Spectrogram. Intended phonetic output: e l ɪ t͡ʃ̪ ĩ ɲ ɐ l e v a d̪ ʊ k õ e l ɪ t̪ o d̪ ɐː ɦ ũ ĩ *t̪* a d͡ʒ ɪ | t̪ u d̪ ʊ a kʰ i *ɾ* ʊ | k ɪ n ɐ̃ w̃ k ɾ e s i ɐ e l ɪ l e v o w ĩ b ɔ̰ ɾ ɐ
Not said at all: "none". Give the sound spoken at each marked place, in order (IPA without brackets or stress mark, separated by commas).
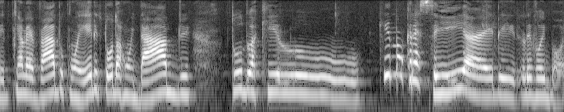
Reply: d̪, l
